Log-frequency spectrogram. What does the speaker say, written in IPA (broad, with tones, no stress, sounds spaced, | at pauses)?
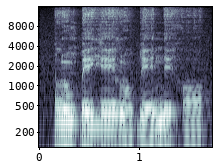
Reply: l ɔ̃˦ k͡p e˧ j eː˧ l ɔ̃˨ ɓ e˨˦ n e˨ h ɔ˦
